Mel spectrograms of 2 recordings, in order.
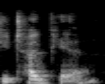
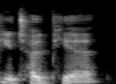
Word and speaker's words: utopia: The word utopia, if you spell it u would mean no place. And if you spelled it eu, it means good place. It would sound the same either way.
